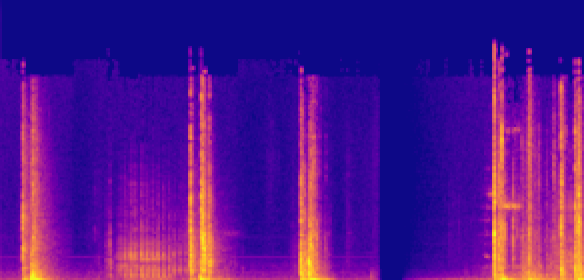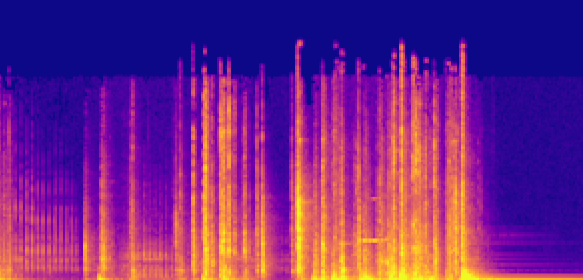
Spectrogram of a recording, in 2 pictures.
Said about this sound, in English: So I'm going to show you three different doors and how they sound differently. A big deal is how doors sound when they shut.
